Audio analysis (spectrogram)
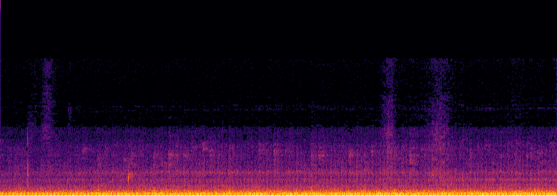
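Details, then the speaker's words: Land Rover Freelander engine at idle: loud, low, even chatter of about three per second from the belt drive; alternator belt tensioner loose. "ऐसा लगता है कि यह है आवर्तित्र belt और इसके टेन्सर शोर होगा।"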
